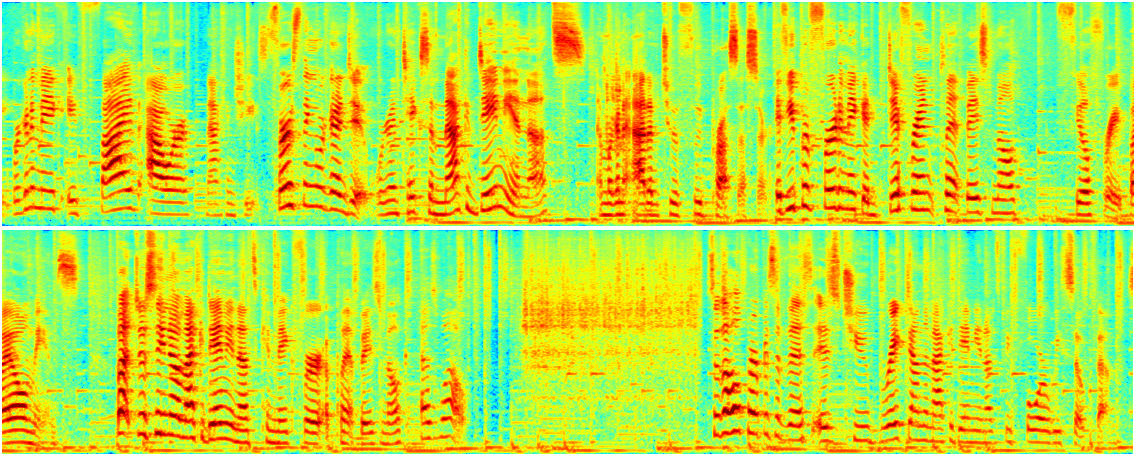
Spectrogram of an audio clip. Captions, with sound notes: We're gonna make a five-hour mac and cheese. The first thing we're gonna do, we're gonna take some macadamia nuts, and we're gonna add them to a food processor. If you prefer to make a different plant-based milk, feel free, by all means. But just so you know, macadamia nuts can make for a plant-based milk as well. (blender whirring) So the whole purpose of this is to break down the macadamia nuts before we soak them.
